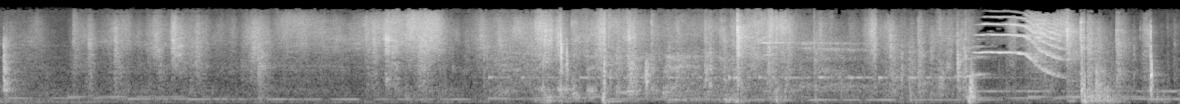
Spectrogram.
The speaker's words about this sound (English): gets up and walks out, closing the door behind him.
